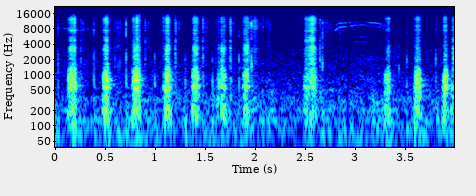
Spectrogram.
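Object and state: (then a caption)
Pen nib scratching on sketchbook paper. A steel dip pen nib scratches hatching strokes across a flat paper sketchbook page. Quick, dry, scratchy strokes repeat at a brisk, slightly uneven pace of about three per second. Each is a short, papery burst with a midrange core and a bright edge, separated by quiet moments.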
